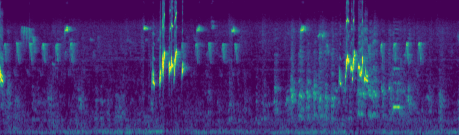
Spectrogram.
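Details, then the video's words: Red-whiskered bulbul singing a fast morning 'ché' training song meant to stimulate a wild-caught young bird: loud warbled, rising and falling phrases in two bursts, between thin repeated high chirps and soft background calls. "Luyện giọng chào mào hót sáng ché/kích bổi theo giọng nhanh"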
